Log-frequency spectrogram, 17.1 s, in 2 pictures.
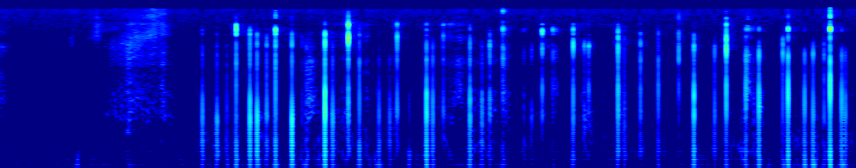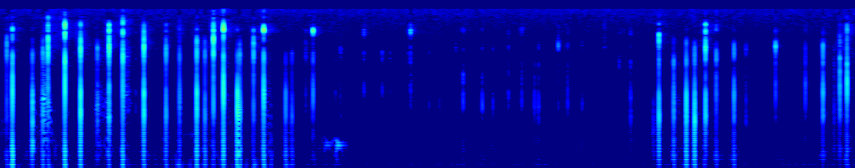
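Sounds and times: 
hissy brush stroke: 0:00.7 - 0:01.9
fur combing and massaging on a teddy bear: 0:00.9 - 0:17.1.

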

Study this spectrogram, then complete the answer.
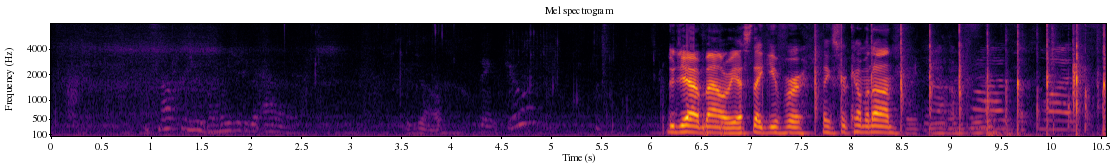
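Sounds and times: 
speech: 0:06.2 - 0:09.0
applause: 0:07.6 - 0:10.5.

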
